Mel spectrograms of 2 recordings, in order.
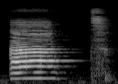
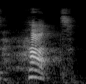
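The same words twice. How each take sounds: First: "At" split into h, a, t with gaps; sound by sound. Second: Said in the usual way. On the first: Shown as a demonstration. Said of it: "to the middle sound". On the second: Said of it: "What's the middle?".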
